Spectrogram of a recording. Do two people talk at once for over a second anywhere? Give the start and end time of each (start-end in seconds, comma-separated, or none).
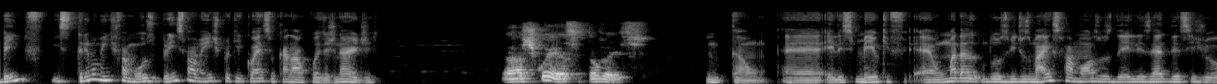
none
